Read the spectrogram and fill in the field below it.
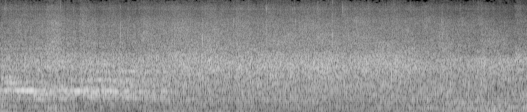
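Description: A crowd breaks into steady, loud applause, dense clapping holding at an even level for about five seconds with a faint murmur of voices underneath.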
